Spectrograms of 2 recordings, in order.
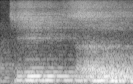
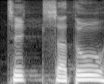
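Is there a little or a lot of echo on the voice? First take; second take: a lot; a little. First: The voice has a heavy, blurring echo effect. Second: The voice has a light echo effect. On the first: "Ini jadinya kurang jelas ya untuk suaranya" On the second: "ini tak buka sedikit, sudah mulai masuk"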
